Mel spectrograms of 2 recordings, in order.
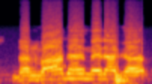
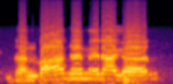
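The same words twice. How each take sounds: The two takes are said the same way.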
